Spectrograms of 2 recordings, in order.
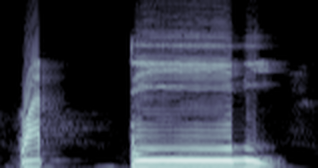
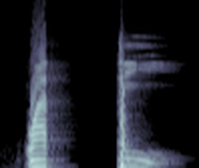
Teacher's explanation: Yang keempat, contoh wattini, bunyi wa langsung dihubungkan ke huruf ta, bertasdid dibaca watti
